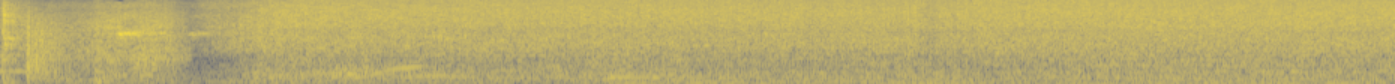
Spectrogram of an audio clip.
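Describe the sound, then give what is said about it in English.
A Blue Origin New Shepard rocket engine roars at ignition and launch as it clears the tower on its way to space: a dense, unbroken rush of rumbling, hissing noise, loud and steady from start to finish, with a slight dip early on. “Command engine start.”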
